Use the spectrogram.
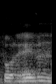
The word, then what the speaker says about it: Portnahaven: Portnahaven, that's it. I'm glad you could pronounce the name.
